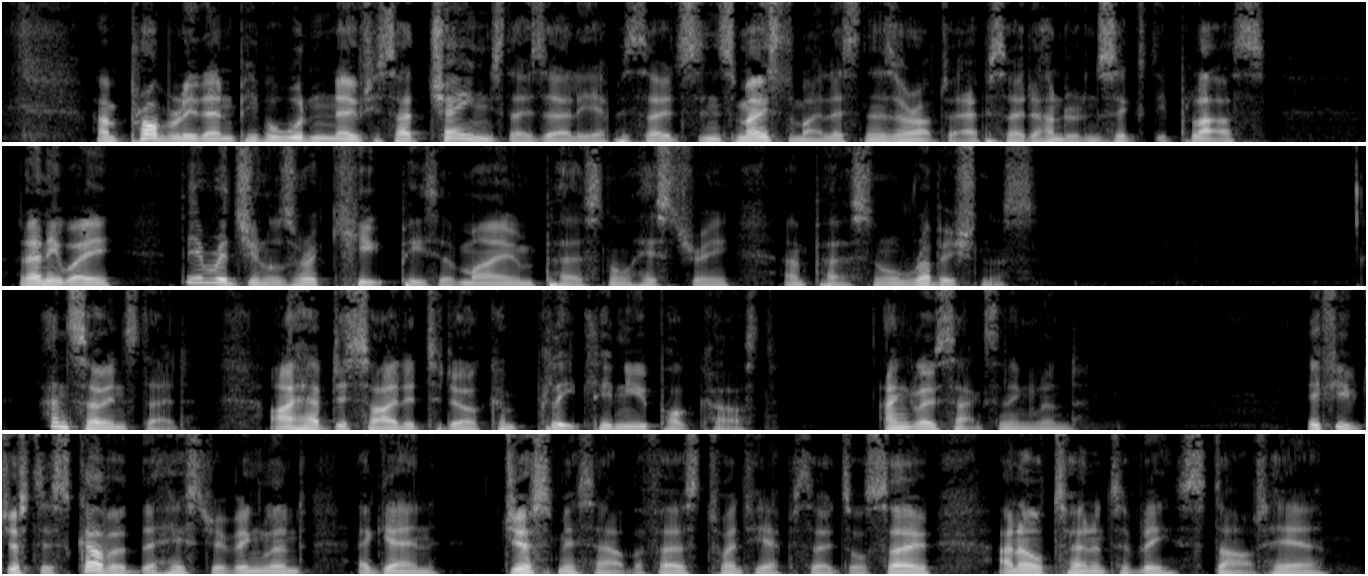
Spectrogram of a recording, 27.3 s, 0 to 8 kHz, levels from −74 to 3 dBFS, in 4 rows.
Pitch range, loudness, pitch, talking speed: 95-130 Hz, -22 LUFS, 105 Hz, 165 wpm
